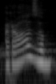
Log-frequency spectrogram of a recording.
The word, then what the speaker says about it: разом: Усе класно, але в слові «рАзом» наголос падає на перший склад.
